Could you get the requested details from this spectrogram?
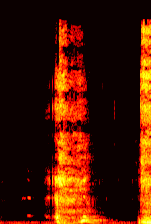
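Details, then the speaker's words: Woman sneezing after sniffing lavender bath essence that tickles her nose: a short, explosive sneeze with another starting, over a quiet hum. "Oh, I can feel it in my nose. Oh, I think I'm gonna sneeze, you know. I think I'm gonna sneeze."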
